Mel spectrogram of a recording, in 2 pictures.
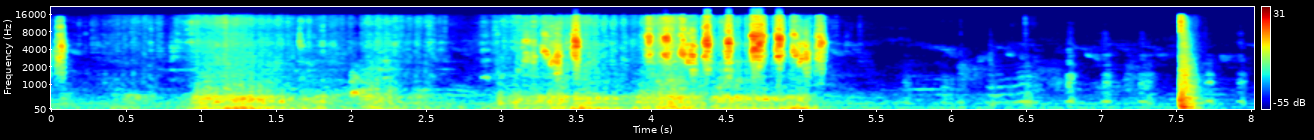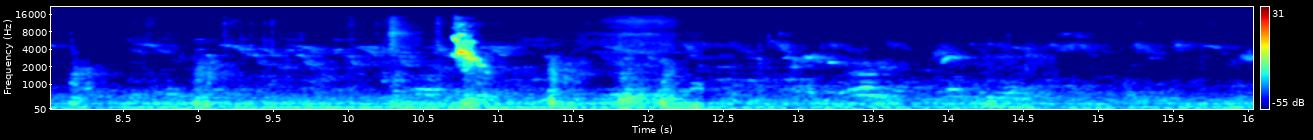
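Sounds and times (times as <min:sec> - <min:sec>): colony of birds calling: 0:00.0 - 0:11.2.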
